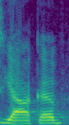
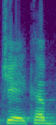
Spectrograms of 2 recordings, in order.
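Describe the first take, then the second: First: The name is said with a Swedish pronunciation. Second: The name is said with an American pronunciation. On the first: "but it is Jakob" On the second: "We can Americanize it to Jacob"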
